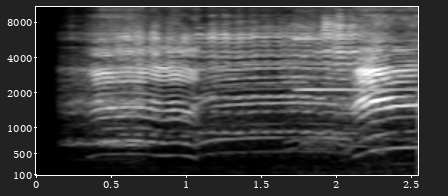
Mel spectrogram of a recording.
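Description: A sheep bleats in one long, wavering call that swells louder near the end. It is clear, with no talking over it.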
